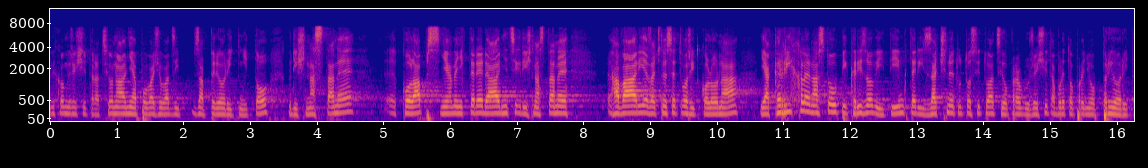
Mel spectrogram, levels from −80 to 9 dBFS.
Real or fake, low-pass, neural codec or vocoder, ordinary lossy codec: real; 7.2 kHz; none; MP3, 64 kbps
